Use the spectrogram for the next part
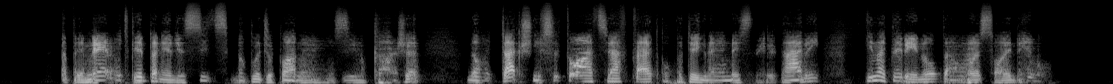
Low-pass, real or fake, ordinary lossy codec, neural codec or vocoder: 19.8 kHz; fake; none; codec, 44.1 kHz, 0.9 kbps, DAC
